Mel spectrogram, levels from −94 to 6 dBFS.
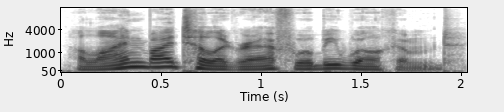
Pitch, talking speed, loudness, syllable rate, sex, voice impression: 130 Hz, 205 wpm, -15 LUFS, 5.8 syllables/s, male, very masculine, very adult-like, slightly old, very thick, tensed, powerful, bright, slightly soft, muffled, slightly fluent, slightly raspy, cool, very intellectual, very sincere, very calm, very mature, friendly, reassuring, slightly unique, slightly elegant, wild, sweet, slightly lively, very kind, modest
